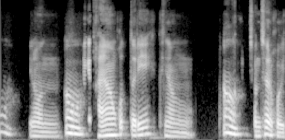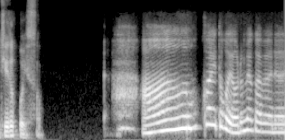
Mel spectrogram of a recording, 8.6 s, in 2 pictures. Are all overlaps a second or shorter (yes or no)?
yes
